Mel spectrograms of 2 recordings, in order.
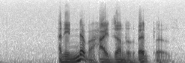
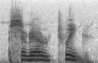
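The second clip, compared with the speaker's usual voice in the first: usual speaking voice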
